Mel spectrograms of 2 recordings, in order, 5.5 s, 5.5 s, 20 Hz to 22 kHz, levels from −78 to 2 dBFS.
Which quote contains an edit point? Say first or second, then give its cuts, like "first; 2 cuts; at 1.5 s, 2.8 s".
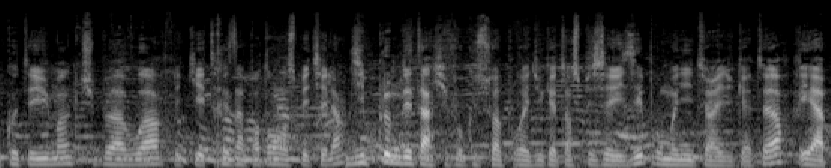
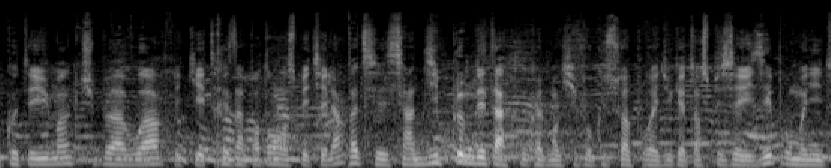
first; 2 cuts; at 2.3 s, 2.9 s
